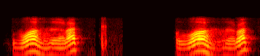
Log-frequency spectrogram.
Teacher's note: ہا جو ہے ذرا لمبا کیونکہ یہ رخوا والا ہے, اور کاف شدید ہے تو جلدی سے بند ہو گیا, آگے ہمس کیا اس کے.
